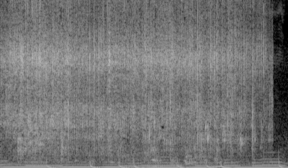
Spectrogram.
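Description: Ghee added to melted sugar in a pan, a steady bright sizzle with bubbling, close and continuous, with a low electronic tone underneath.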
